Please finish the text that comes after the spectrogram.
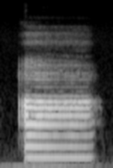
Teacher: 虽然它是一声，但是它的音是最高的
